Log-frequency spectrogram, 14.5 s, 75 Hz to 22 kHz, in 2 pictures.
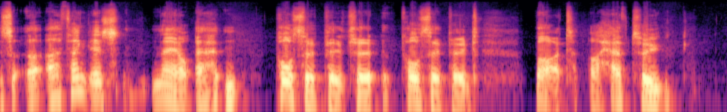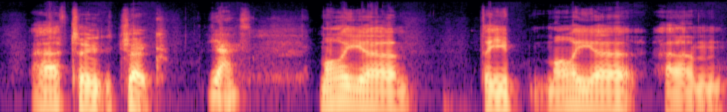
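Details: Non-fluent post-stroke aphasia in an adult man, stroke in October 2019, which he attributes to Broca's area; word-finding pauses and fillers.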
